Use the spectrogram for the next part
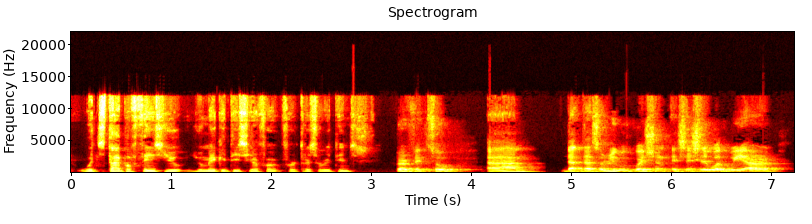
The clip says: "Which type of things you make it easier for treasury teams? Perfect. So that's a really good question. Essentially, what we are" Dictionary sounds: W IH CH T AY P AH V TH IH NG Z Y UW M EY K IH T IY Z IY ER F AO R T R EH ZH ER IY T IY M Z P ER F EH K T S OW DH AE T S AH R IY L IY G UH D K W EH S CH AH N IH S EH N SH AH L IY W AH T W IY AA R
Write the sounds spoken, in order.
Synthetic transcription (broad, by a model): W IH CH T AY P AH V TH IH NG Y Y UW M EY K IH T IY S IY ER F AO R T R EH S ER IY T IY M S P ER F EH K T S OW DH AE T S AH R IY L IY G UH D K W EH S CH AH N IH S EH N SH AH L IY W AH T W IY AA R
